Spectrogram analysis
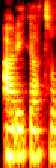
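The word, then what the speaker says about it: ありがとう: be rude but to make it more polite arigatou gozaimasu do you want to try it just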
